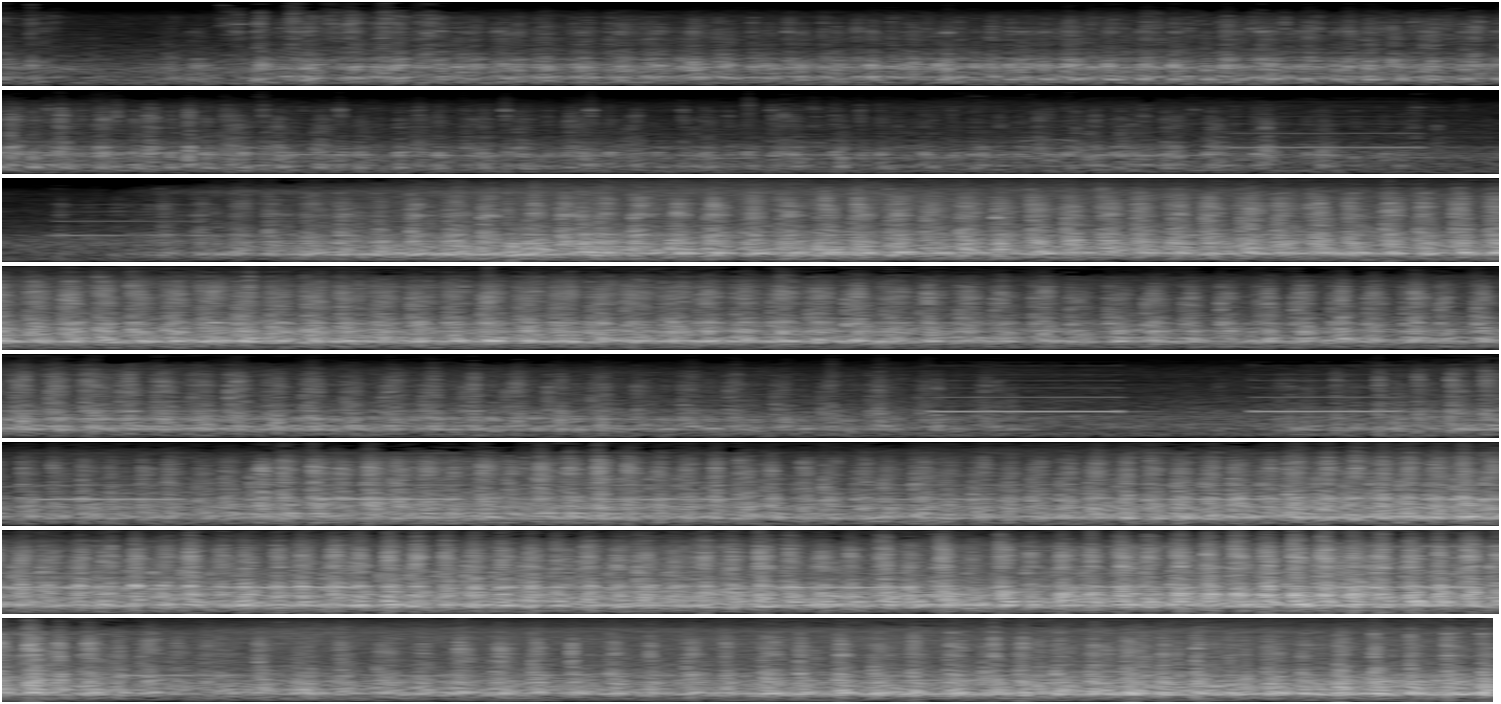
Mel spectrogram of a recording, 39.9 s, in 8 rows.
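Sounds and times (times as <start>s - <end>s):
bulldozer diesel engine under load: 0.0s - 39.9s
steel tracks clattering: 0.0s - 39.9s
reversing alarm beeping: 8.9s - 16.1s, 23.0s - 39.9s.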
